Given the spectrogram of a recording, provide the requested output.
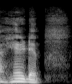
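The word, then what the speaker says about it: head: ह इ ए का उच्चारण ए की मात्रा। डी से ड यह लिखा गया आपका हेड। एच ई ए डी हेड ठीक है।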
